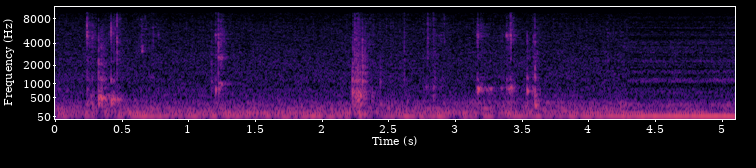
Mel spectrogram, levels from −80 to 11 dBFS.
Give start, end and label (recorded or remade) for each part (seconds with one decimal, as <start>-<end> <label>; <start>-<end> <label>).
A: 0.0-4.3 recorded; 4.3-5.1 remade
